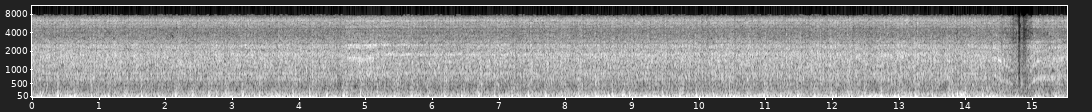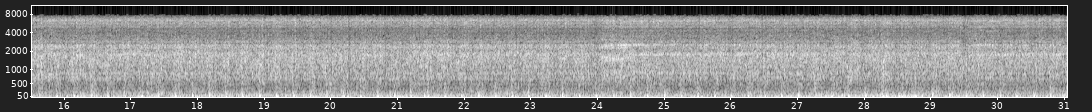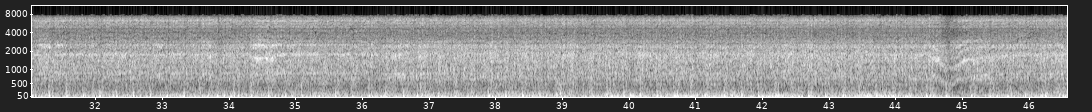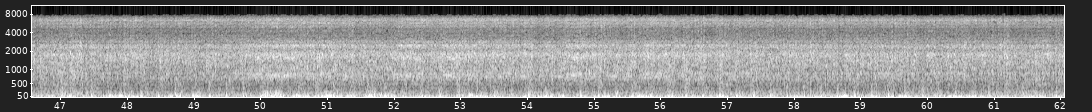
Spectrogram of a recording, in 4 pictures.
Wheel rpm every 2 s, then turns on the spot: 230, 230, 230, 230, 230, 230, 230, 170, 230, 230, 230, 240, 230, 240, 230, 230, 230, 230, 230, 230, 230, 230, 190, 230, 230, 230, 230, 230, 230, 230, 230.
none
